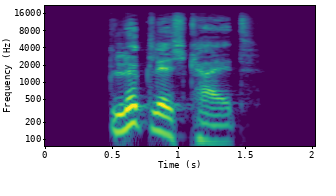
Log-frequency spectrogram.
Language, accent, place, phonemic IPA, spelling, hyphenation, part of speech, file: German, Germany, Berlin, /ˈɡlʏklɪçkaɪ̯t/, Glücklichkeit, Glück‧lich‧keit, noun, De-Glücklichkeit.ogg
- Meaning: happiness, joy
